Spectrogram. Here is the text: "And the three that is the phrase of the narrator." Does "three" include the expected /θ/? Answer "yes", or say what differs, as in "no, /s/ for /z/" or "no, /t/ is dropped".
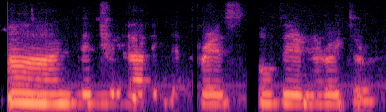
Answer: no, /t/ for /θ/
